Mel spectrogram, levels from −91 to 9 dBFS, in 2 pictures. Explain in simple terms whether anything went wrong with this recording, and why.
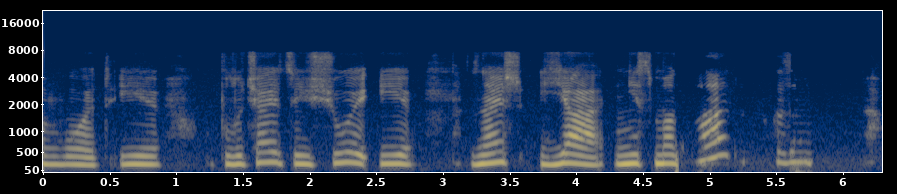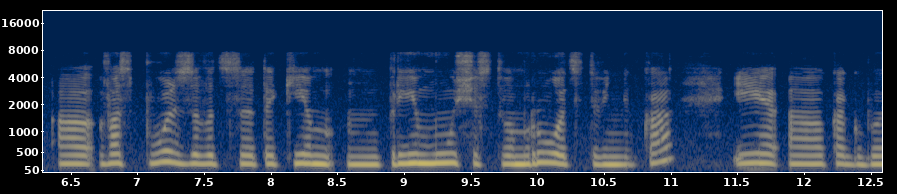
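Several things went wrong in a short stretch of this speech clip, between about 4.7 and 6.2 seconds.

Other side's voice leaking through: faint scraps of a second voice appear at 4.73 to 4.78 s and 4.96 to 5.04 s, well below the main talker. The likely cause is that the device played the far end on its loudspeaker and the echo canceller failed to fully remove that sound from the microphone.

Speech suppressed in double talk: the talker's voice dips three times, each for about a fifth of a second, at 4.77 to 4.98 s, 5.2 to 5.41 s and 5.59 to 5.78 s. The first dip is nearly a dropout, and the later ones are milder. This likely happened because both sides spoke at once and the canceller turned everything down.

Background gated by the echo canceller: at 6.08 to 6.16 s the room sound briefly dips for about 70 ms, then comes back. 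The canceller pulled the microphone down hard while the loudspeaker was active and released it straight afterwards.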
